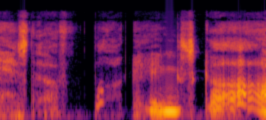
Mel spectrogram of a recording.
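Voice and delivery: mock, very high, drawn-out, rasping triumphant cry. Retelling catching a big fish, looking back at a friend: imitating his own scream. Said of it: "I was screaming".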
